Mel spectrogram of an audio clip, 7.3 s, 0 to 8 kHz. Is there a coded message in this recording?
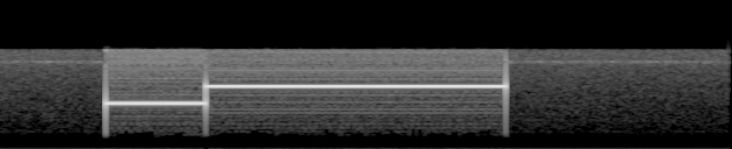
Yes: two-tone page from 1.1 to 5.1 s, heard as a one-second tone, then a three-second tone, about 930 then 1320 Hz.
